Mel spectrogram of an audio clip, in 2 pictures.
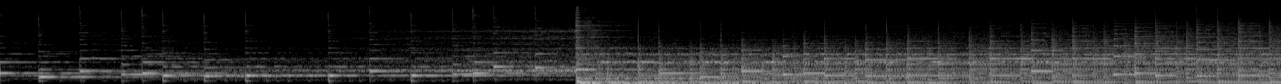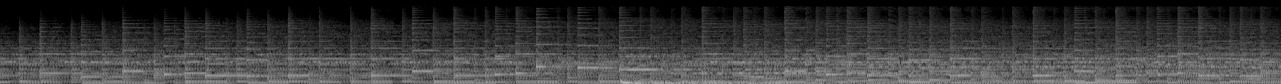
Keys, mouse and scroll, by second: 0.9 s, 2.9 middle click, 3.3 click, 3.9 s, 5.9 g, 6.7 click, 7.5 g, 8.8 middle click, 10.3 click, 11.2 l, 11.8 middle click, 12.4 s, 13.9 shift+click, 15.3 click, 16.0 s, 19.4 click, 19.4 right click, 20.0 click, 20.0 right click, 21.4 shift+r, 21.9 click, 22.6-25.6 typing, 23.0 click, 23.7 click, 24.5 click, 24.7 middle click, 25.4 middle click.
